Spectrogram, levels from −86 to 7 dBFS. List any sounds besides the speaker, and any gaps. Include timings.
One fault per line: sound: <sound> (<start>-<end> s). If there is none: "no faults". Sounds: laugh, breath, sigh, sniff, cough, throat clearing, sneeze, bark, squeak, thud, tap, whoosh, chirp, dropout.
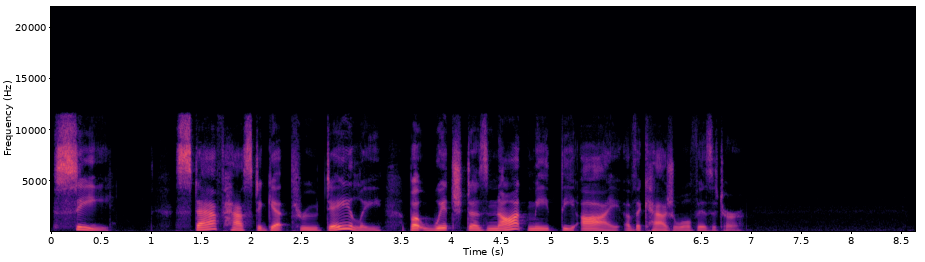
no faults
